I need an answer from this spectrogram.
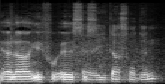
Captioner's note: speaking French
